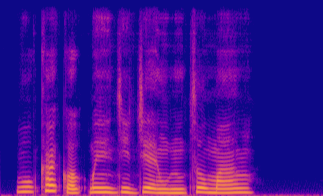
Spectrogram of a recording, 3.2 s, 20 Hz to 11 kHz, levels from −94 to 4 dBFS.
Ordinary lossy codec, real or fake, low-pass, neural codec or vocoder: none; fake; none; autoencoder, 22.05 kHz, a latent of 192 numbers a frame, VITS, trained on many speakers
